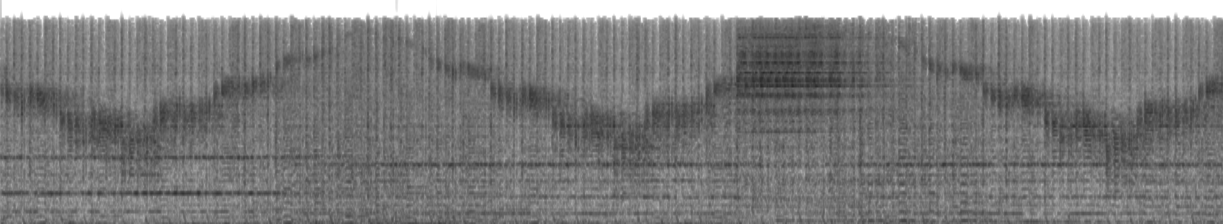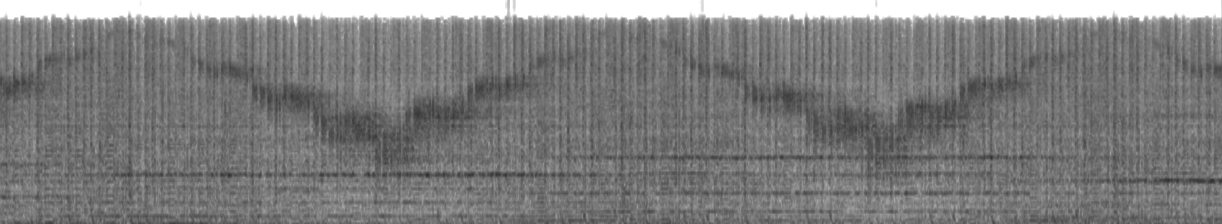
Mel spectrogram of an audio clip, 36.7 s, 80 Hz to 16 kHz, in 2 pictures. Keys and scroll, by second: 0.4 ctrl+z, 2.3 alt+space, 3.0 alt+space, 28.4 alt+space, 29.4 alt+space, 30.8 alt+space, 33.1 alt+space, 34.8 alt+space, 36.4 alt+space.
